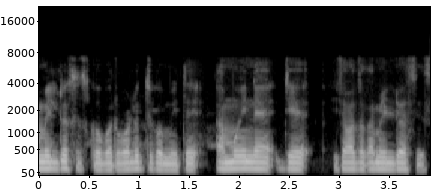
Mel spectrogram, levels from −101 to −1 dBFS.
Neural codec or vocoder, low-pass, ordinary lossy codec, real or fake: none; 7.2 kHz; MP3, 96 kbps; real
